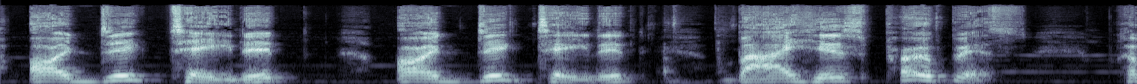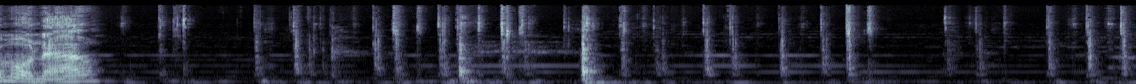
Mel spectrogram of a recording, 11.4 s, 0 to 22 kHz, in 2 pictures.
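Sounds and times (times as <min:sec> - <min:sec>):
speech: 0:00.1 - 0:06.3
typing on a phone or keyboard: 0:03.2 - 0:03.7, 0:06.2 - 0:11.3.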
